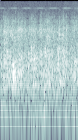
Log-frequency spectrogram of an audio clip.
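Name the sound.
audience applause welcoming a seminar speaker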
